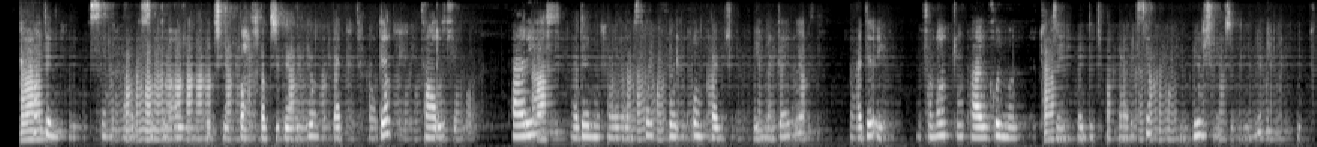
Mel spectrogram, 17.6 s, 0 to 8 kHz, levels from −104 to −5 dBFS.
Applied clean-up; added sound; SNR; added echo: neural mask model DeepFilterNet 3.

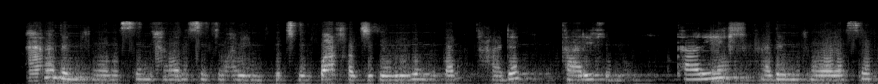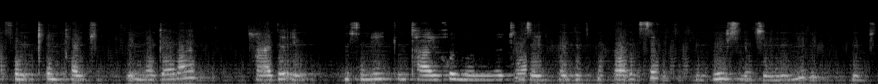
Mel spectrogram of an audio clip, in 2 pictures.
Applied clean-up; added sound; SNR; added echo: neural separator model SepFormer DNS4.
